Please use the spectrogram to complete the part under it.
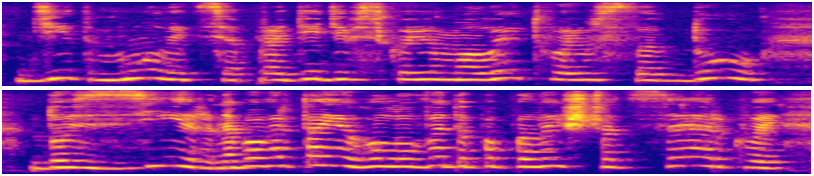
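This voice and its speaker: Slow, hushed woman reading a story. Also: high-pitched, far from the mic. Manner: slow, often sinking to a whisper. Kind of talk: literary reading.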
